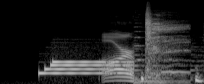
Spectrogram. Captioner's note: positive chime; laughs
